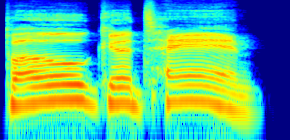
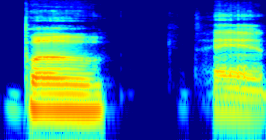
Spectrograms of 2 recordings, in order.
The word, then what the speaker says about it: Bo-Katan: It is Bo-Katan. Bo-Katan, whatever. You put it in. You make it sound like a beach resort. It's Bo-Katan.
